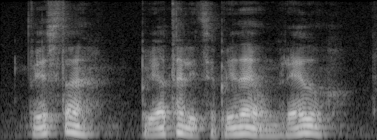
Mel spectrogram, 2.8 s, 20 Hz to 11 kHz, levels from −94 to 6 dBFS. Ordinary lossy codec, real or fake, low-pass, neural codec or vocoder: none; real; none; none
